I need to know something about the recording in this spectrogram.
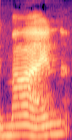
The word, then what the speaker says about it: Main: what um mine mine it looks like main English but it's actually mine the name of the river mine so you can see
